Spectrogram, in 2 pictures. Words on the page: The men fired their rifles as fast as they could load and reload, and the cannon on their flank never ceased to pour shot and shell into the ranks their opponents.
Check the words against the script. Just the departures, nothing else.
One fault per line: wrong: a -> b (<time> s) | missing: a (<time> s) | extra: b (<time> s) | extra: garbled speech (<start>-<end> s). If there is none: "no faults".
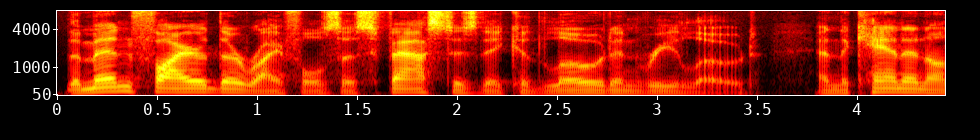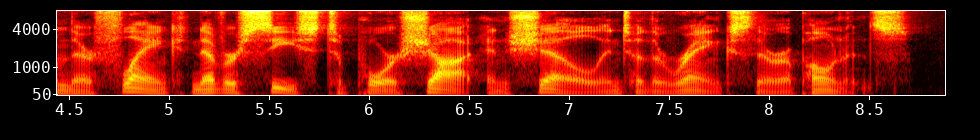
no faults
